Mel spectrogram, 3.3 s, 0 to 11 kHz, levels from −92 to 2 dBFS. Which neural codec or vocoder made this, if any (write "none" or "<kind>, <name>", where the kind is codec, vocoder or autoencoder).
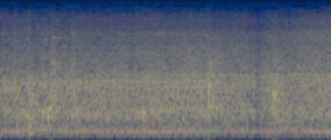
none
